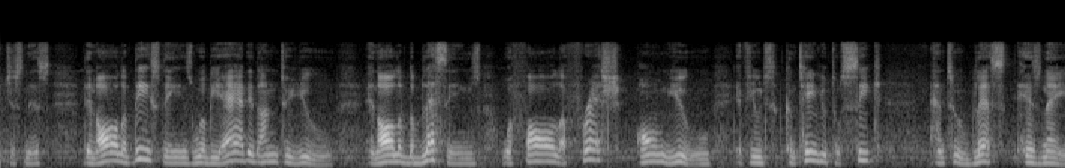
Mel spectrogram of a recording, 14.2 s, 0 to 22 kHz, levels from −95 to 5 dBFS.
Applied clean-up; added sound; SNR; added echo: none; none; none; none.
